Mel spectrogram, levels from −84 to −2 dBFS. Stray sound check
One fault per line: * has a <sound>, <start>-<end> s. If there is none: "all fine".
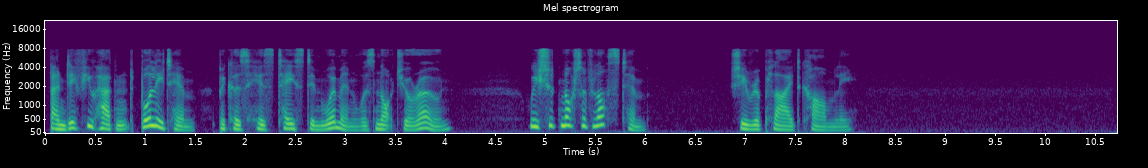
all fine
